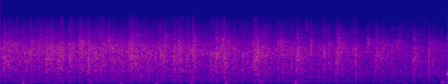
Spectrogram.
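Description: Congregation applauding: many hands clapping, dense and irregular, at an even level throughout.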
